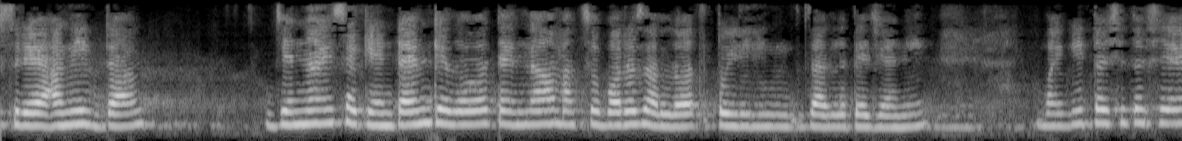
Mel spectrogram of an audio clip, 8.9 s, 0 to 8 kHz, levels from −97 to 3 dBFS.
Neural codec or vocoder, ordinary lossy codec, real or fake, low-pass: codec, 16 kHz, 2 kbps, FreqCodec, smaller model; MP3, 32 kbps; fake; 7.2 kHz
